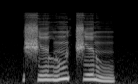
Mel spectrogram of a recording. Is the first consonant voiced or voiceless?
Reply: voiceless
